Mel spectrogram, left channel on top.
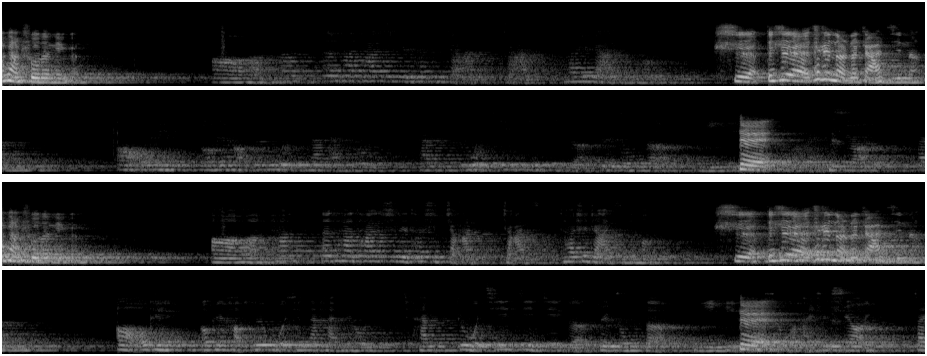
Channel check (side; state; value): both; normal; correlation 0.38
